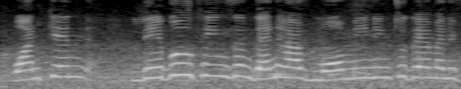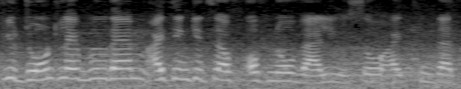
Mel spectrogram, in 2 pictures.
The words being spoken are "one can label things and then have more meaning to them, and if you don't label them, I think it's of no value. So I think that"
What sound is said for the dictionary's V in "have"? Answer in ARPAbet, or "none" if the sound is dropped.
V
